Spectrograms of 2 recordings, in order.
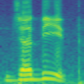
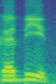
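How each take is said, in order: First: The word starts with a j sound. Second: The word starts with a hard g sound. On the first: "জিমকে হয়তোবা জিম বলে" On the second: "জিমকে গয়েন বলে"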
